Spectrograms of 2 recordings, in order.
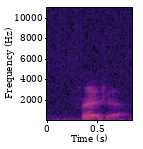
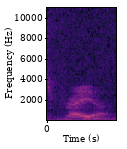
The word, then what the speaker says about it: Freya: Frazier. Oh no. Okay, the fact that this is the top thing, that just shows people are looking. Oh, it's Freya.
